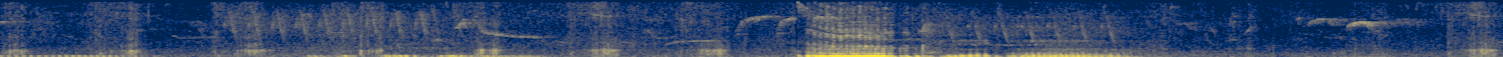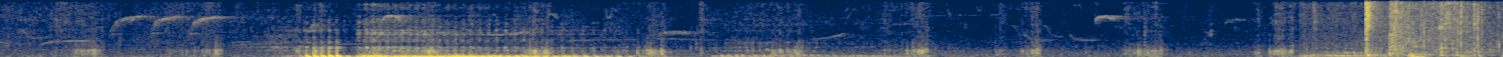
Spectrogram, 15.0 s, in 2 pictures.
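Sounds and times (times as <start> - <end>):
small birds chirping: 0.0 - 15.0
deep animal growling: 1.5 - 2.7, 4.0 - 5.7, 8.9 - 12.1.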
